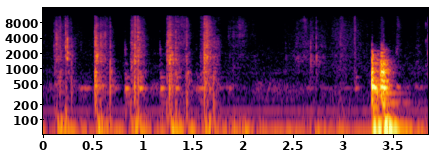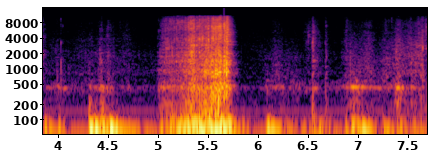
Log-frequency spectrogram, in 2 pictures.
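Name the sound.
tarot cards being shuffled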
